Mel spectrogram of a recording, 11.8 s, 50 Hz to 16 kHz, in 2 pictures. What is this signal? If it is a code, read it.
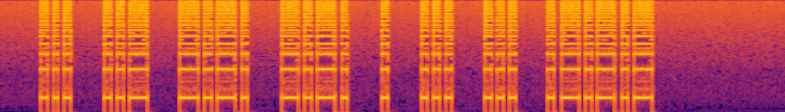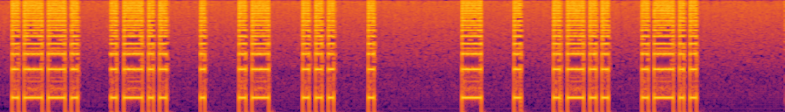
Morse code, heard as a keyed tone, about 26 wpm, spaced as for 20 wpm, 530 Hz. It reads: SUCCESS. PLEASE TELL
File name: Code Quick / AudioDownld2 / Seg136-Stepper9 19WPM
